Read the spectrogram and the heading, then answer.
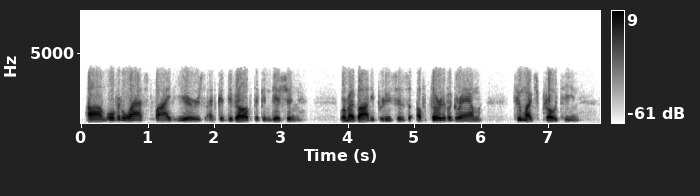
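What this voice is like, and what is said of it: Slightly congested, cold-affected voice. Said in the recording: “I have a little bit of a cold”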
